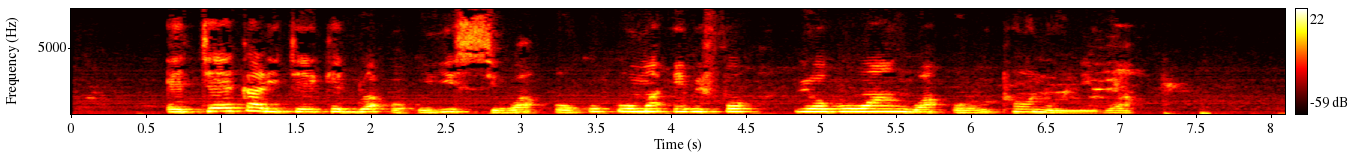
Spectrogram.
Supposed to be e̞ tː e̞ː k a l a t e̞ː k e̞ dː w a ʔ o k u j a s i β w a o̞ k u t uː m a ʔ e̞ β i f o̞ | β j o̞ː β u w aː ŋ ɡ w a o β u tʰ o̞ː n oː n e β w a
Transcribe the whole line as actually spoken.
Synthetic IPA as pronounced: e̞ tː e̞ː k a l i t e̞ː k e̞ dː w a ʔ o k u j i s i β w a o̞ k u k uː m a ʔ e̞ β i f o̞ | β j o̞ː β u w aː ŋ ɡ w a o β u tʰ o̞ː n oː n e β w a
